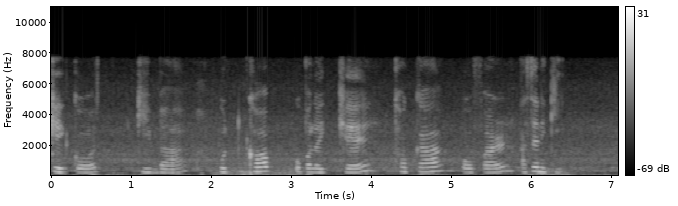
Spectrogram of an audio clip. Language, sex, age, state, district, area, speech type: Assamese, female, 18-30, Assam, Jorhat, urban, read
